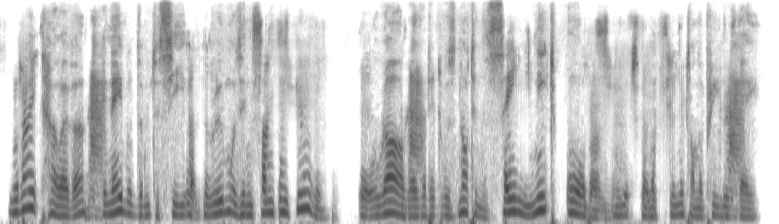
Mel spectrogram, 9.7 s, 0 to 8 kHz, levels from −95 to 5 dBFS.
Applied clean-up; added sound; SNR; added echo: neural mask model Resemble Enhance denoiser.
